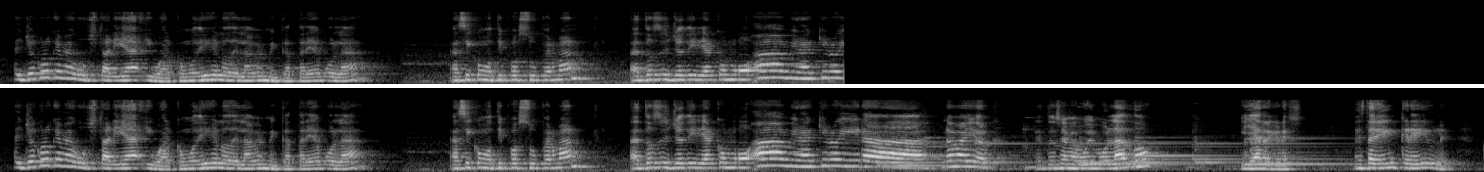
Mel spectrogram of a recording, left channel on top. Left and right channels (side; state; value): left; drops out; at 8.5 s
